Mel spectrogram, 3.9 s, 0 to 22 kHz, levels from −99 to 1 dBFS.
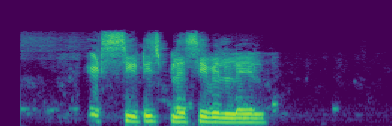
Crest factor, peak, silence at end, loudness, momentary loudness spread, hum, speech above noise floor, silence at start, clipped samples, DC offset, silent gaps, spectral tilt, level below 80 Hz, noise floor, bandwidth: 16 dB; -2 dBFS; 1.15 s; -14 LUFS; 9 LU; none; 62 dB; 0.85 s; under 0.1%; under 0.1%; none; -4 dB/octave; -58 dBFS; -77 dBFS; 8.4 kHz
